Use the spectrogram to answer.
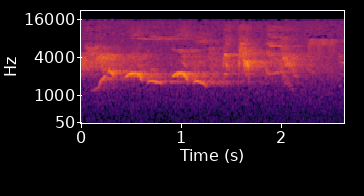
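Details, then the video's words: In a spring forest, a common blackbird sings mellow, fluted phrases that slide and warble throughout, with other birds chirping high above it. "Blackbird Song"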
